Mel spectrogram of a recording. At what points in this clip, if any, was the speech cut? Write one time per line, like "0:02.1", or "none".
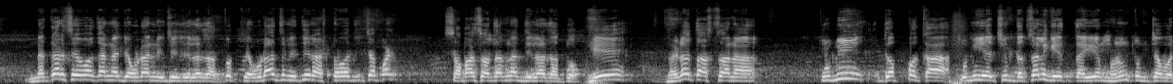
0:05.8
0:09.5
